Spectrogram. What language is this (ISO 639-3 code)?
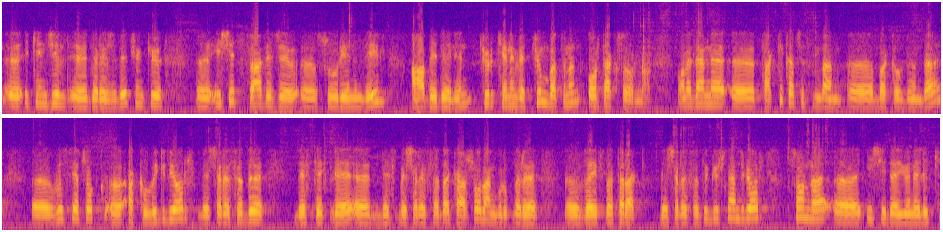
tur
